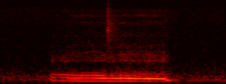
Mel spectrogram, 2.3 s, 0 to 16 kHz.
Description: During the recent power outage we were all camped out in the living room and Molly the Corgi was snoring blissfully at 3 am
